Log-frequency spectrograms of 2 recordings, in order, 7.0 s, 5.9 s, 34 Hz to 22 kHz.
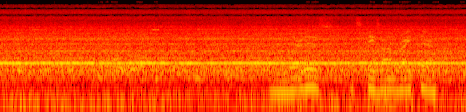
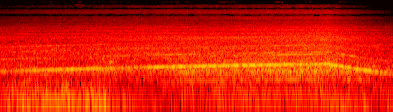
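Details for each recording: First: DB Werx amplifier fan on DROK adjustable buck regulator, voltage turned up above the 8.21 V cutoff: steady even whir, constant tone, no rattle or wobble; fan running normally. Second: DB Werx amplifier fan on DROK buck regulator at its 8.21 V cutoff: whine climbs slowly, then drops in pitch and fades as it spins down, cycling off and back on; fan cycling off at undervoltage cutoff.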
